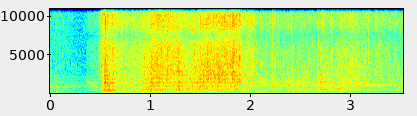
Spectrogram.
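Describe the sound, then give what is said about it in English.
A sudden splash as a diver plunges off a boat into the sea off Newfoundland to fish for garbage, followed by a steady rush of water and wind around the boat. Fairly loud, with no talking. “That splash is Shawn Bath diving off a boat just off of Newfoundland”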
